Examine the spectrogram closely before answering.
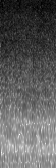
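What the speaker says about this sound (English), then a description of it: "to our oil, we're adding an onion" Onion sizzles in olive oil in a pan with a loud, dense, continuous hiss and crackle, heard close up with no voices.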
